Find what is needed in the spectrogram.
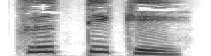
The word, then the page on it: ಕೃತ್ತಿಕೆ: křttike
